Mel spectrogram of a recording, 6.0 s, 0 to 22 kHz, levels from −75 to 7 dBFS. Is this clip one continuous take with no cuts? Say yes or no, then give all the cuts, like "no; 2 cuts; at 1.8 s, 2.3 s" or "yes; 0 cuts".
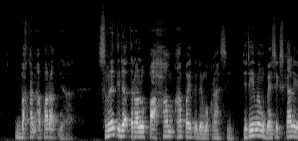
yes; 0 cuts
